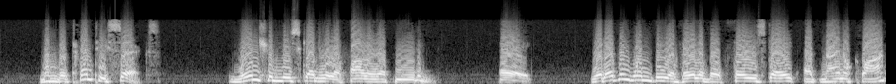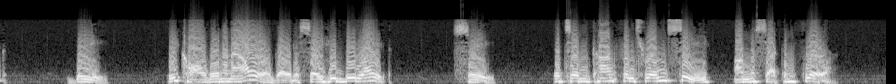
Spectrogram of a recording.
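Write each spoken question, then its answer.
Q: When should we schedule a follow-up meeting?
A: A: Would everyone be available Thursday at 9 o'clock?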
